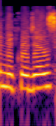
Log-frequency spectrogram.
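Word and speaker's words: pnictogens: निकोजेंस यहाँ देख सकते हैं, निकोजेंस की जो स्पेलिंग है वो पी से स्टार्ट है, पी साइलेंट है, इसे बोलते निकोजेंस है, लिखा इसको पी से जाता है।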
